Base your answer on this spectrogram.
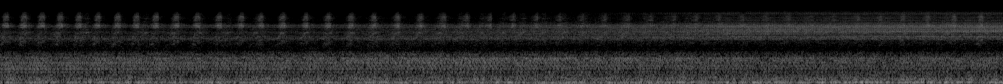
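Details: High shrill droning of bear cicadas, red-veined and intermittent callers, at a fourth-floor home in Zhongli, Taiwan, June 16 2013, on a Nokia Lumia 820; pulsed beats early, then a smoother continuous buzz, low background rumble throughout.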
